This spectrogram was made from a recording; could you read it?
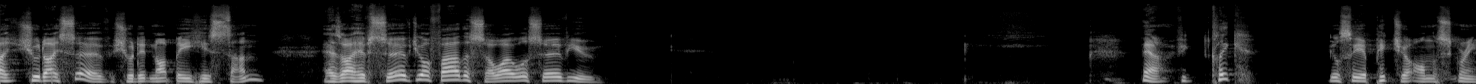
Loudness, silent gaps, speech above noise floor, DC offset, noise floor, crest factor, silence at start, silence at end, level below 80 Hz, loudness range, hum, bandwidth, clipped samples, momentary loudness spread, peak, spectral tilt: -22 LUFS; none; 50 dB; under 0.1%; -72 dBFS; 20 dB; 0 s; 0 s; -60 dBFS; 11 LU; none; 18.5 kHz; under 0.1%; 13 LU; -4 dBFS; -4 dB/octave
